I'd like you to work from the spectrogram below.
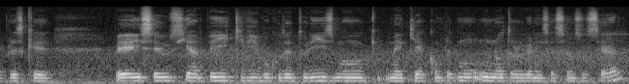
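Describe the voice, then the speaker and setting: A woman's very deep, low-pitched voice with a Spanish accent, monotone and flat at a moderate pace, with audible room echo and noticeable background noise. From Mexico. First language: Spanish (speaking French). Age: 20s. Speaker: volunteer. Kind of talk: interview. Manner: hesitant, with restarts.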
